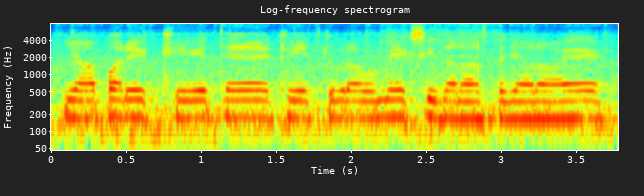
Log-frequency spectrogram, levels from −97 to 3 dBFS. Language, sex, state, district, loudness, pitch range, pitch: Hindi, male, Uttar Pradesh, Shamli, -17 LUFS, 170-175 Hz, 175 Hz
